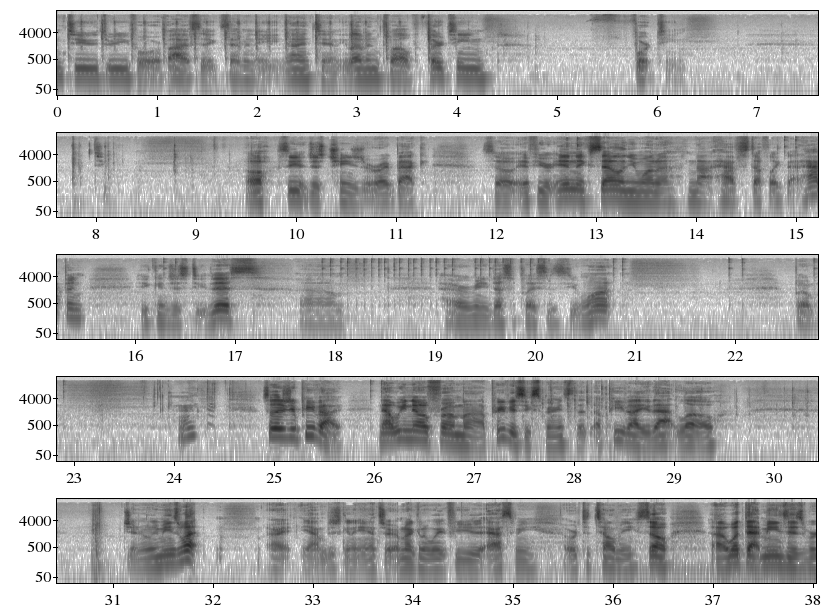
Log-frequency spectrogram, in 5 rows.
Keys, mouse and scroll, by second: 0.0-3.7 typing, 5.7 2, 7.7 2, 8.7 Return, 9.5 Up, 12.7 right click, 14.9 click, 16.3 click, 17.8 click, 18.0 click, 18.2 click, 18.3 click, 18.5 click, 18.6 click, 18.8 click, 18.9 click, 19.1 click, 19.4 click, 19.5 click, 19.6 click, 19.8 click, 20.0 click, 20.7 click, 21.9 click, 22.8 click, 25.9 click, 27.3-29.1 typing, 29.6 Return, 30.2 Right, 37.3-38.0 typing.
